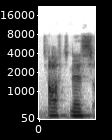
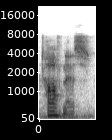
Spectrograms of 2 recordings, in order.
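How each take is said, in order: First: A T sound is heard before the ness. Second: No T sound is heard before the ness. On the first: "Some people pronounce it" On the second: "the second T is normally pronounced silently"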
